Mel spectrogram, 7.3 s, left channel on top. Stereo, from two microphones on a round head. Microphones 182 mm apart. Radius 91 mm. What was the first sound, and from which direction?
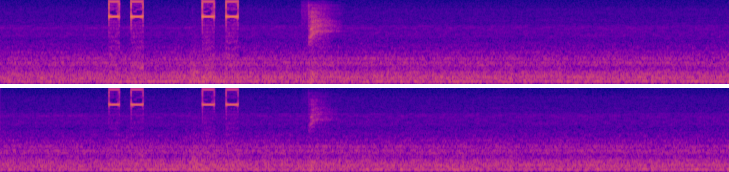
An alarm, 45° left (ahead or behind).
